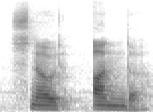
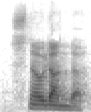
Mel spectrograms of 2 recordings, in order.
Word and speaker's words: snowed under: when pronouncing snowed under pay attention to the stress on the word under it's stressed on the first syllable or sound so you should say snowed under the D in snowed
